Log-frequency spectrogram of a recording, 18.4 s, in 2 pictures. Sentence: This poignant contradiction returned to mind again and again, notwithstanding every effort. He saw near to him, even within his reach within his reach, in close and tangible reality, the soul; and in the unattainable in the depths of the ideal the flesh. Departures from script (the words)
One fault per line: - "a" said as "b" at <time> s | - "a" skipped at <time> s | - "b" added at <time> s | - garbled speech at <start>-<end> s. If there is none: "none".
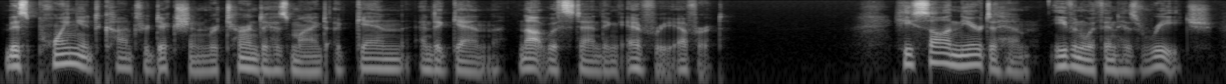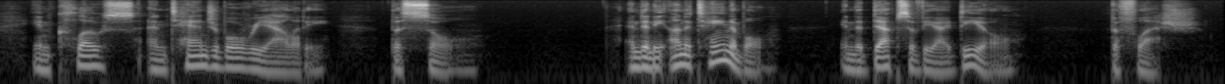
- "his" added at 2.0 s
- "within his reach" skipped at 9.1 s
